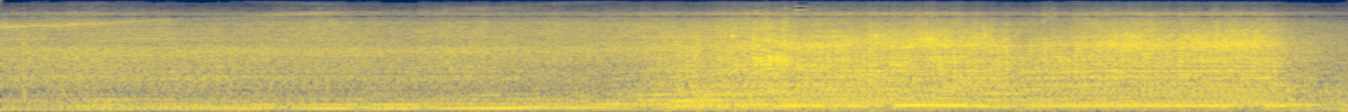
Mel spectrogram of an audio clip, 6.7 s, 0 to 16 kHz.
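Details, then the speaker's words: 6.0L Powerstroke diesel on a tow rig, after fixing a faulty EBP sensor. Driving off, a rising turbo whistle climbs with revs over a deep diesel rumble, with more power. Turbo spooling normally, healthy. "Now this is on our tow boss, so I expect it to whistle pretty good."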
